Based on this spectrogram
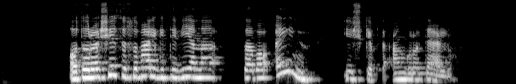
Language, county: Lithuanian, Tauragė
